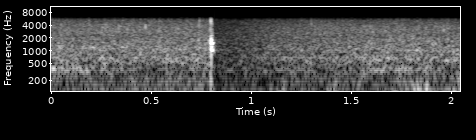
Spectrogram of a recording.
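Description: Steady hiss of river water flowing. A single sharp click comes just under a second in, and the background is quieter after it.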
